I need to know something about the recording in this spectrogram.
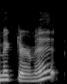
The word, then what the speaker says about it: MacDermott: yeah absolutely yes so really close on the pronunciation it's McDermot okay got it I yes I am a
